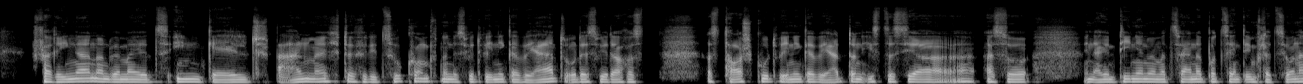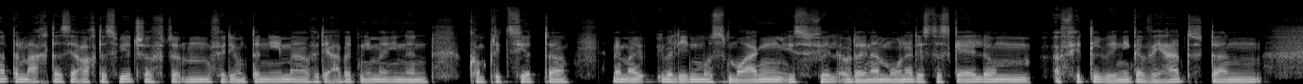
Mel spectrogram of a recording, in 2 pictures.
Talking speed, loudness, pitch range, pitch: 165 wpm, -23 LUFS, 110-120 Hz, 115 Hz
